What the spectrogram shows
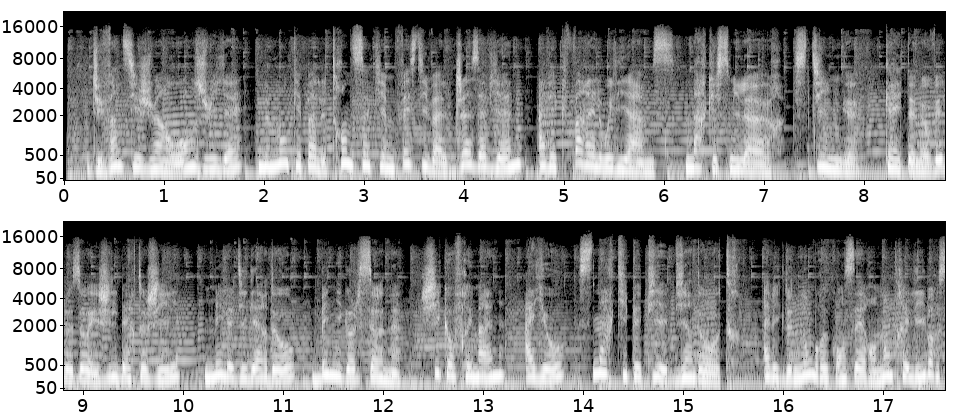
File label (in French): spot; JAZZ A VIENNE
